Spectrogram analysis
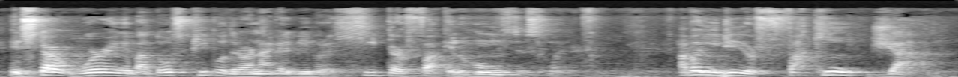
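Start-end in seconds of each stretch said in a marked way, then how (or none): none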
